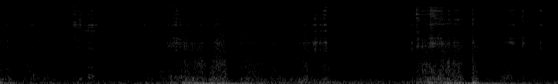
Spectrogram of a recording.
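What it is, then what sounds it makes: Packed snow in a glass jar being cut. A knife blade is stabbed and dragged through fresh snow packed into a glass jar. It makes crunchy cutting and scraping sounds in uneven bursts, with bright crisp hiss over a low rumble. The sound is quiet, with a louder, rougher scrape near the end.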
